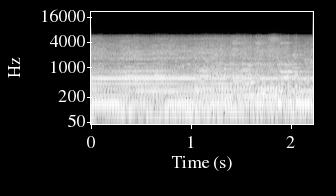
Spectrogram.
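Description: An amplified electric guitar holding a steady chord that rings on.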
